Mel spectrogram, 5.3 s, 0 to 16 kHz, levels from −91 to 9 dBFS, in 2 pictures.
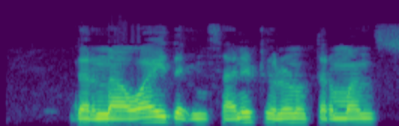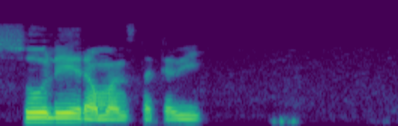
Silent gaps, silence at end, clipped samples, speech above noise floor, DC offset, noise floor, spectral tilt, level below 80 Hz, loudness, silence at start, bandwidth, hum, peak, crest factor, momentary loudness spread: none; 1.35 s; under 0.1%; 58 dB; under 0.1%; -71 dBFS; -9 dB/octave; -62 dBFS; -14 LUFS; 0.5 s; 6.2 kHz; none; 0 dBFS; 14 dB; 12 LU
